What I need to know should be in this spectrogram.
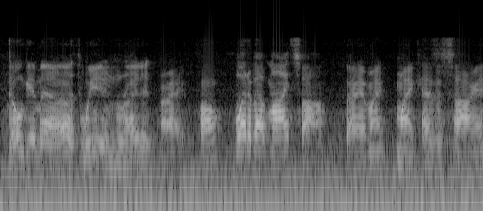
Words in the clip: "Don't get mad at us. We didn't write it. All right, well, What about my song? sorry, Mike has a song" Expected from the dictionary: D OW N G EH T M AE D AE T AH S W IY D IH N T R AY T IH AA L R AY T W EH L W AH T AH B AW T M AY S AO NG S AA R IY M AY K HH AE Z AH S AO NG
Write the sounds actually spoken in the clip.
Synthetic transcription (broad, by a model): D OW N G EH T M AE AH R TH W IY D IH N R AY T IH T R AY T W EH L W AH T AH B AW T M AY S AO NG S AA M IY M AY K HH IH Z AH S AO NG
